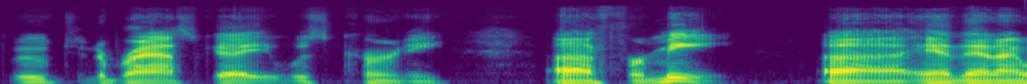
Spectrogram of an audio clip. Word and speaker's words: Kearney: Yes, number one Washburn men, and taking on the Lopers of Nebraska Kearney.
